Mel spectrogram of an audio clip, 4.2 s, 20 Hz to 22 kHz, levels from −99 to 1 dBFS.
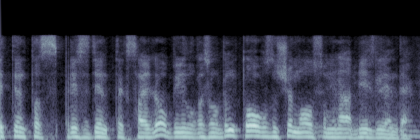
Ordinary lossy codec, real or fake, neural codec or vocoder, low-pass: none; fake; codec, 16 kHz, 4 kbps, FreqCodec, smaller model; none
